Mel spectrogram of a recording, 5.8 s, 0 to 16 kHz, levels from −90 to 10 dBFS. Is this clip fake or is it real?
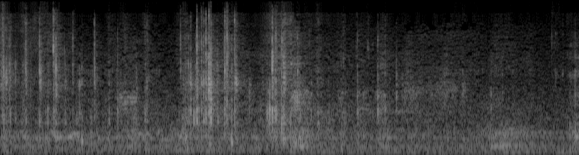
real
